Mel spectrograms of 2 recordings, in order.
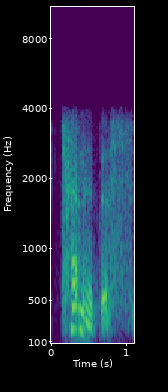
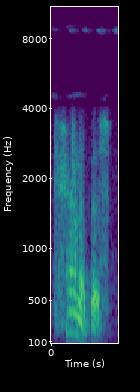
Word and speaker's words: Tanibis: Tanibus. It's not like cannabis, it's Tanibus. T-A-N-I-B-I-S.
